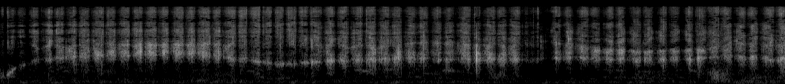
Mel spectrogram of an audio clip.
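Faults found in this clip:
No audible faults found in the signal path: level, continuity and bandwidth of the everyday sound in this recording show nothing that needs a ticket.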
